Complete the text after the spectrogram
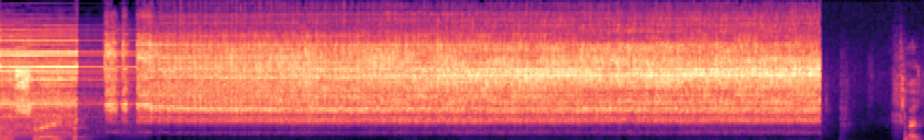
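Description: A small rotary tool whirs steadily at high speed.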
